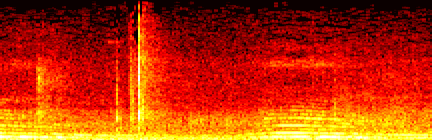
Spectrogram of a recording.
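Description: A baby crying: drawn-out high cries that rise and fall in pitch, two of them, fairly faint. A short sharp click comes between them.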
